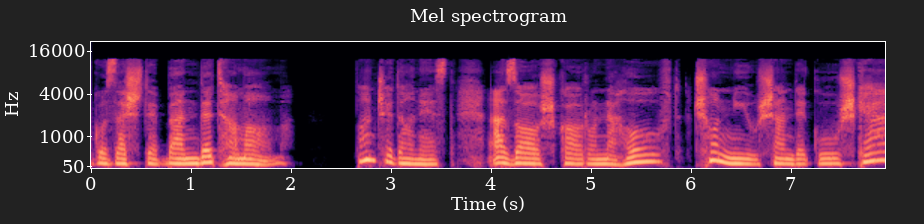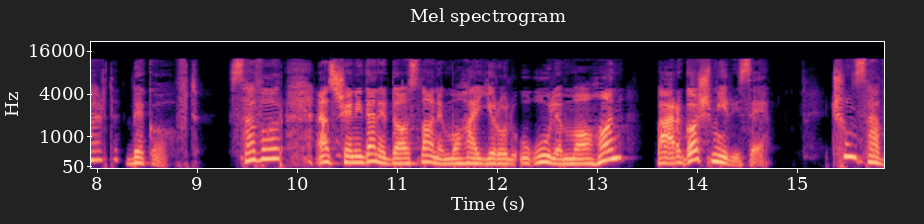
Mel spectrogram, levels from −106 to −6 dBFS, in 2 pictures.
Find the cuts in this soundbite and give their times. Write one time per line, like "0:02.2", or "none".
0:06.0
0:08.3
